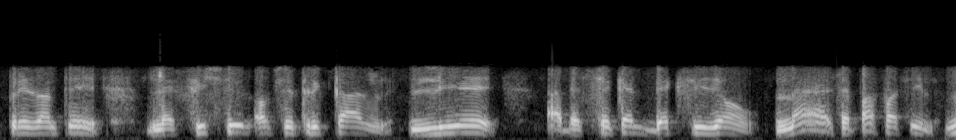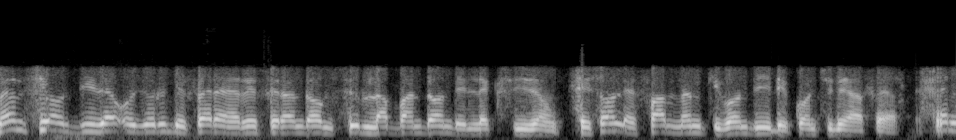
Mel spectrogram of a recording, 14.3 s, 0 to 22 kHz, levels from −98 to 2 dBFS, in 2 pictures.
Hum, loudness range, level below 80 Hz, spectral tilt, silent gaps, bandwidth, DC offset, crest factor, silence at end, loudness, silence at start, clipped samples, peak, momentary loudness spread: none; 1 LU; -72 dBFS; -10.5 dB/octave; none; 3.8 kHz; under 0.1%; 18 dB; 0 s; -25 LUFS; 0.05 s; under 0.1%; -6 dBFS; 4 LU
